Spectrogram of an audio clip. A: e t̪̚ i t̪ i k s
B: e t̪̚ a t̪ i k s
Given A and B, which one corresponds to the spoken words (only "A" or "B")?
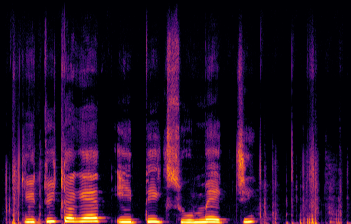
A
